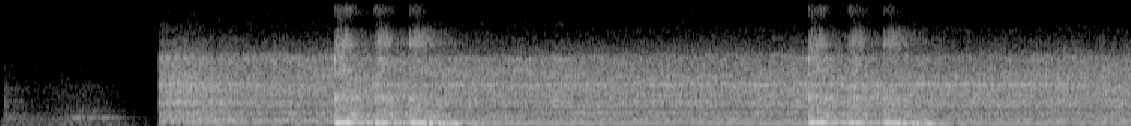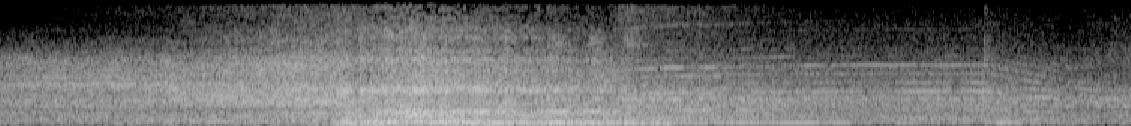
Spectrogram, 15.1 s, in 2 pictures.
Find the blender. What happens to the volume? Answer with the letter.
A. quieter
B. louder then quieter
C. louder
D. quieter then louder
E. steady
B.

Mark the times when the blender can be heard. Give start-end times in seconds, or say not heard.
0.0-15.0.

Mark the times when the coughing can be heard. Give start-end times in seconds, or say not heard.
2.2-3.1, 5.3-6.3, 11.2-12.1.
